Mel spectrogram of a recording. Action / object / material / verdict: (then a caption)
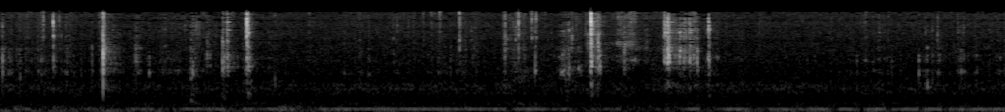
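scrape / soap bar scraped with a metal blade / soap / none. A metal utility knife blade scrapes and carves a solid rectangular white soap bar held in the fingers, with the shavings piling up on a granite counter. Crisp, bright scraping ticks and short cuts sound over a steady low hum. A few sharper snaps stand out among the softer shaving strokes.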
